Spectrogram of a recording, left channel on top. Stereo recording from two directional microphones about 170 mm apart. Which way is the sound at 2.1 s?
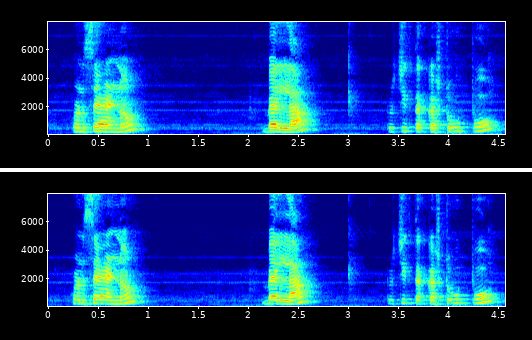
50° right (ahead or behind).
